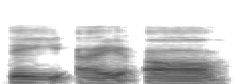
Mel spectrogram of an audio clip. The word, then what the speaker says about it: Darragh: I think it's got a long name, but the pronunciation is like Darrar. I think it's like Darragh. Well, you'll see it on our page anyway. Darragh, isn't it? Darragh.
